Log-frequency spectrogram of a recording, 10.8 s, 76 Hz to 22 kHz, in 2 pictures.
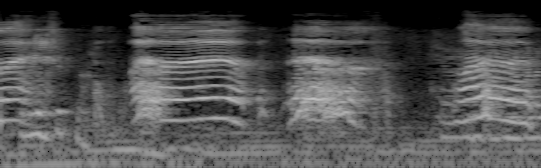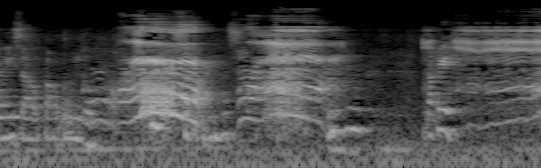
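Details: Newborn baby girl of 3.4 kg, a big baby born by fast normal delivery. Strong, repeated crying bursts with a clear, rising and falling voice just after birth: a healthy newborn cry.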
